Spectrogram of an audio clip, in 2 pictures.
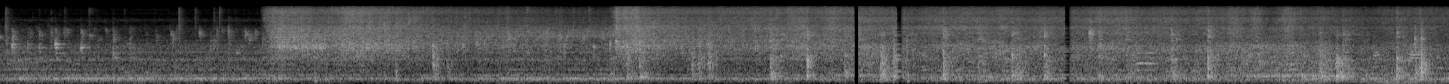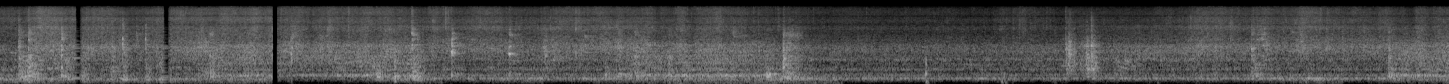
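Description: Food frying with a steady sizzle that grows louder about three seconds in, with scattered clinks and scrapes of a utensil stirring.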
